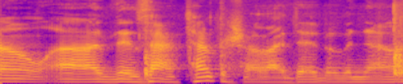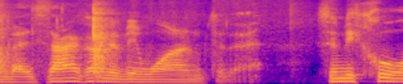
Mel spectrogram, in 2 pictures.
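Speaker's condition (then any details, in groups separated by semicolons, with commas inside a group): Brain injury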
